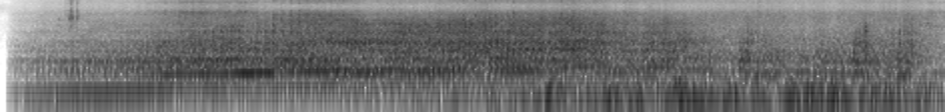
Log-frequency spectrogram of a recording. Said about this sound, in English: Snap, crackle, and pop. Yeah, that's an amazing concept. That there's a, button on the dash that gives it its proper sports exhaust sound, and it really does make a difference.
